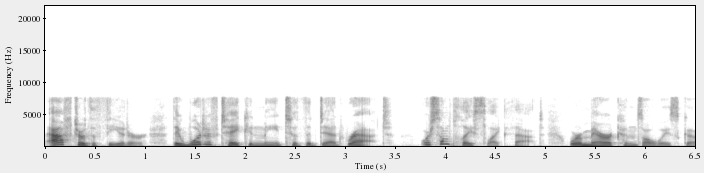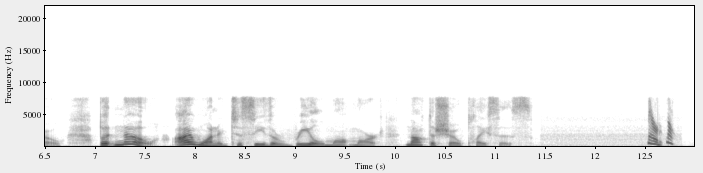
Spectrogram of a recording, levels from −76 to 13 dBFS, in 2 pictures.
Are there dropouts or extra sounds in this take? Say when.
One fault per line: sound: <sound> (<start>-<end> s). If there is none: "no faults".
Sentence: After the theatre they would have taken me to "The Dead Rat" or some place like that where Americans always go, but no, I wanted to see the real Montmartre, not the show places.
sound: chirp (12.5-12.8 s)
